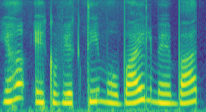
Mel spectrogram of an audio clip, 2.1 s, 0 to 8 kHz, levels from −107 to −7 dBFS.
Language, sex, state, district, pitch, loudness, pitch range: Hindi, female, Himachal Pradesh, Shimla, 270 Hz, -14 LUFS, 255-290 Hz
